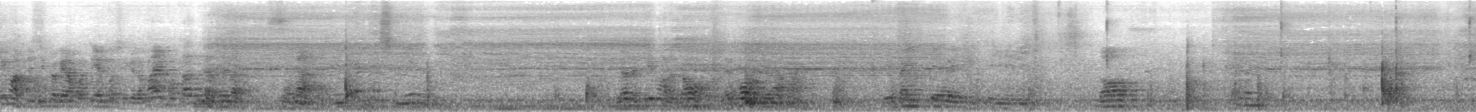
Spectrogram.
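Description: A small robot's electric motors whir as it rolls across a wooden floor.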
